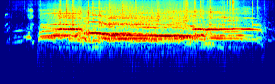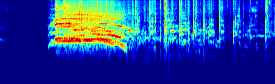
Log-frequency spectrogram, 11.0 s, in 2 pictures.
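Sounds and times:
team cheering: 0.6s - 5.4s, 6.4s - 8.4s.

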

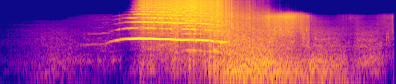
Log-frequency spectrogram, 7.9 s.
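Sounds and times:
reversed scream: 1.6s - 6.1s.

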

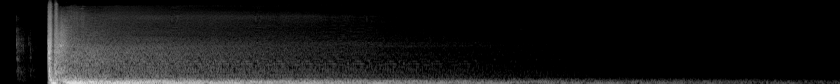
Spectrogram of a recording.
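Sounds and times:
heavy fighting game style hit: 0.5s - 5.2s.

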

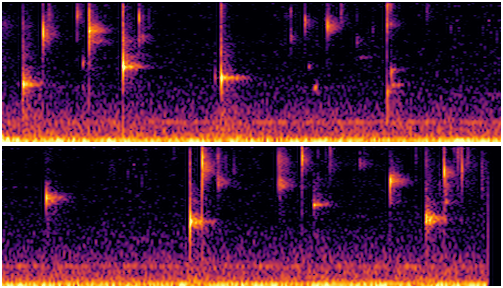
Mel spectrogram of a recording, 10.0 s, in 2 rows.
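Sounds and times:
water dripping in a cave: 0.0s - 9.9s.

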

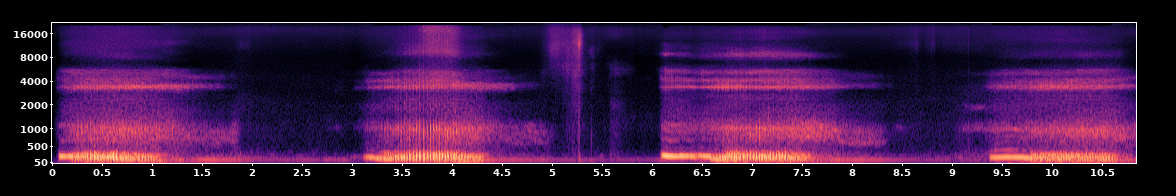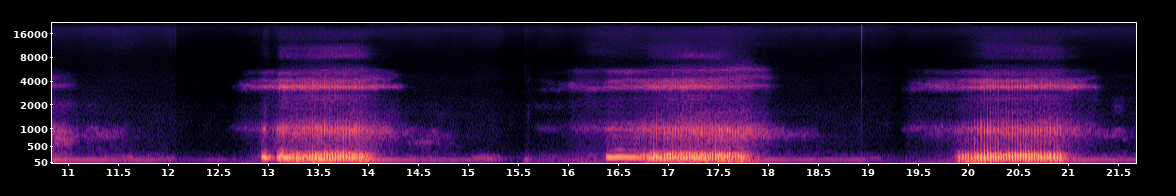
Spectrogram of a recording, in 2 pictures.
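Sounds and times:
girl snoring loudly: 0.0s - 1.9s, 3.0s - 5.2s, 6.1s - 8.4s, 9.3s - 11.2s, 12.8s - 14.4s, 16.0s - 18.2s, 19.5s - 21.4s.

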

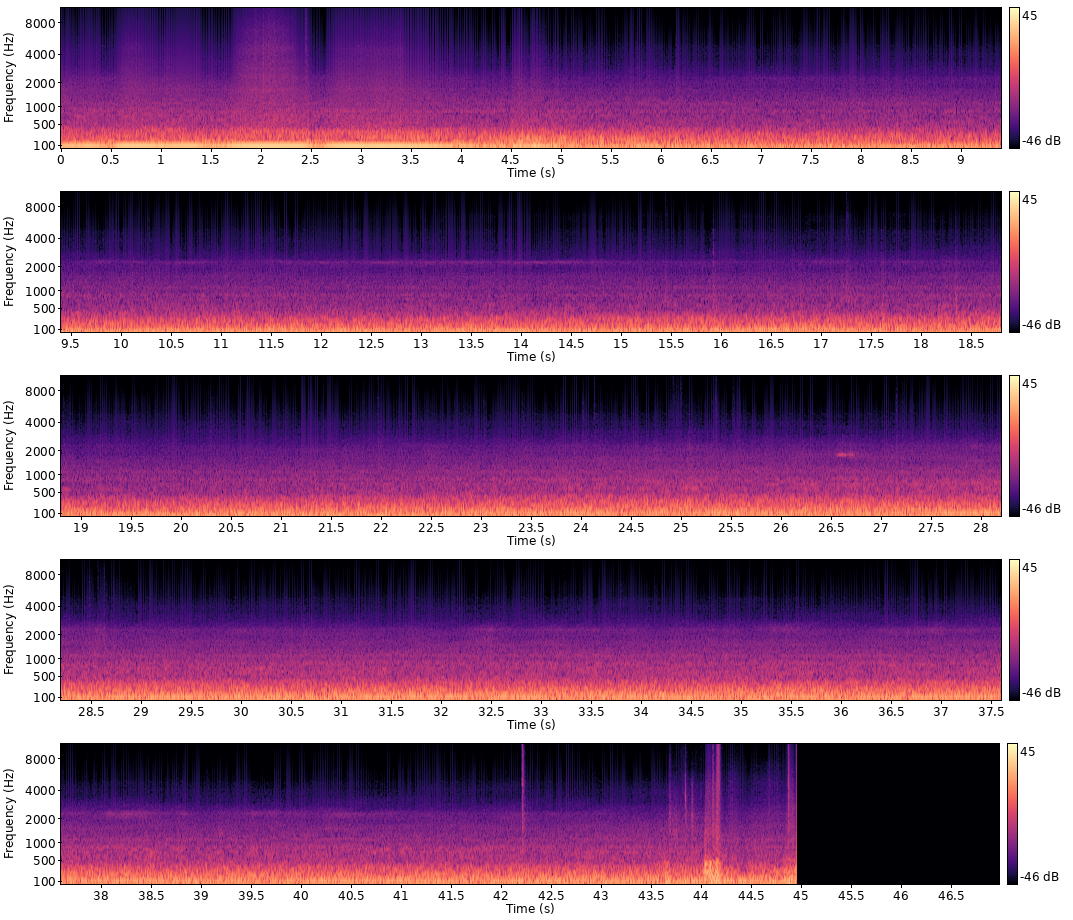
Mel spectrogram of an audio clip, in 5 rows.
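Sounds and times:
Boeing 737-800 airplane noise at window: 0.0s - 45.0s.

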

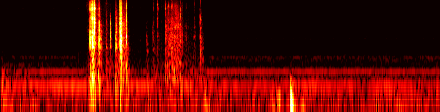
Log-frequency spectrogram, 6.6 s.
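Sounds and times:
retro object being inserted: 1.3s - 3.0s.

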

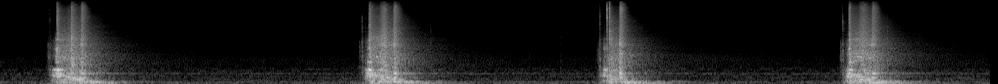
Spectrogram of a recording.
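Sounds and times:
air vent mechanism opening: 0.5s - 1.6s, 3.6s - 4.7s, 6.0s - 7.2s, 8.4s - 9.8s.

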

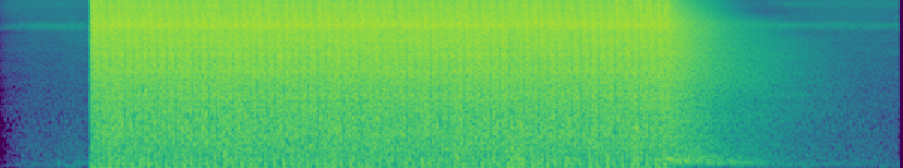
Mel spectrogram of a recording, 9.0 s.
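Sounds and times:
assault rifle shooting: 0.9s - 7.9s.

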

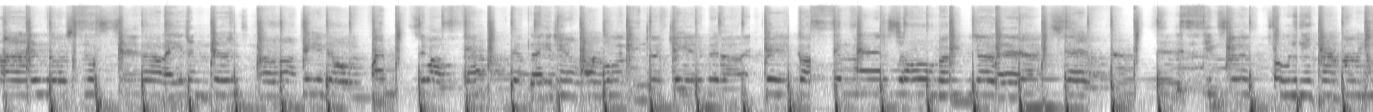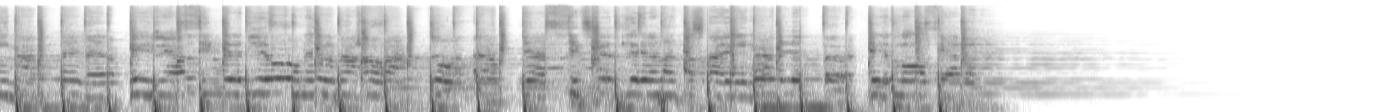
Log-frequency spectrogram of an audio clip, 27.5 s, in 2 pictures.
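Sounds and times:
acoustic K-pop music: 0.0s - 24.3s.

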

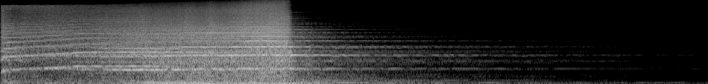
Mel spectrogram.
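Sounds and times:
jump scare sting: 0.1s - 3.6s.

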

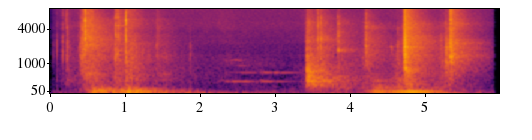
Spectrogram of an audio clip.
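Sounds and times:
wooden door opening: 0.2s - 2.0s, 3.4s - 5.7s.

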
